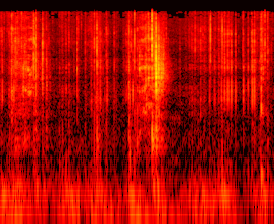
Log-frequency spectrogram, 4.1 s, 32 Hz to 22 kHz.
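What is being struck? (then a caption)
Soap bar scraped by a metal blade. A small metal blade scrapes and carves thin flakes off the surface of a solid, dry, hand-sized white soap bar held in one hand, and the flakes pile up behind it. Dry, bright scratching and shaving strokes repeat throughout, with the loudest, sharpest scrape at about 2.3 seconds.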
